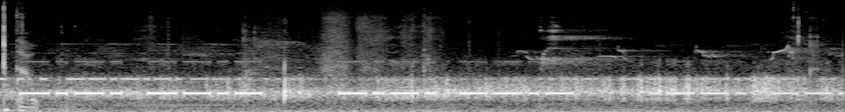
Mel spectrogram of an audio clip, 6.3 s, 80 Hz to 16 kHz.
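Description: Morse code (CW) coming through the receiver of a YouKits HB-1B QRP transceiver: a keyed tone of dits and dahs over a band of receiver hiss, with a fainter, higher-pitched second Morse signal keying alongside.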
